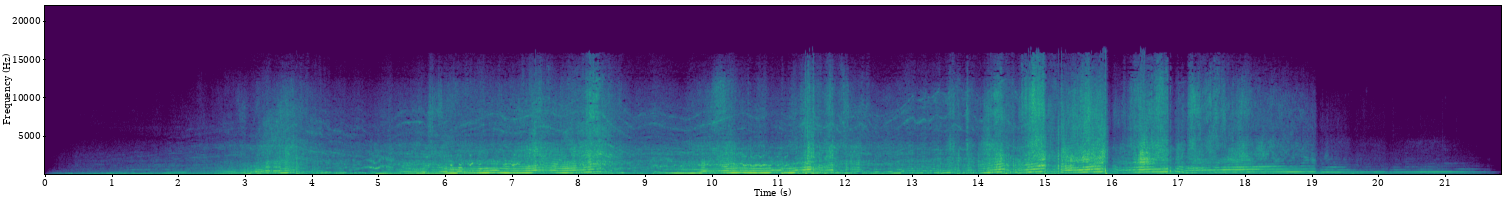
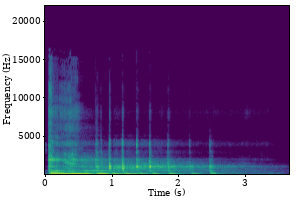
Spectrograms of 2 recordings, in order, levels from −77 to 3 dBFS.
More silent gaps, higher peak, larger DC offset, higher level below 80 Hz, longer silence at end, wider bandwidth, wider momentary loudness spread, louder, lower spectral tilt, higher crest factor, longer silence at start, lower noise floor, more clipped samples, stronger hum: neither; first, 0 dBFS vs -4 dBFS; neither; second, -46 dBFS vs -18 dBFS; second, 0.3 s vs 1 s; first, 16 kHz vs 12 kHz; about the same, 20 LU vs 18 LU; about the same, -19 LUFS vs -17 LUFS; second, -3.5 dB/octave vs -6.5 dB/octave; first, 20 dB vs 14 dB; first, 0.2 s vs 0.05 s; second, -45 dBFS vs -50 dBFS; neither; neither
